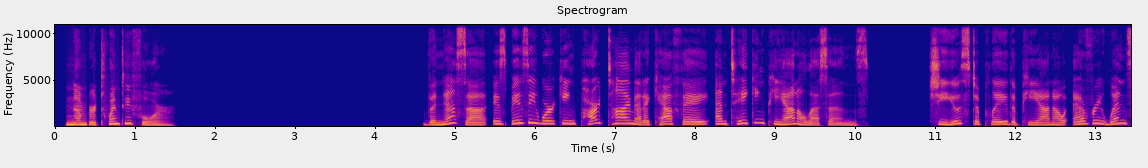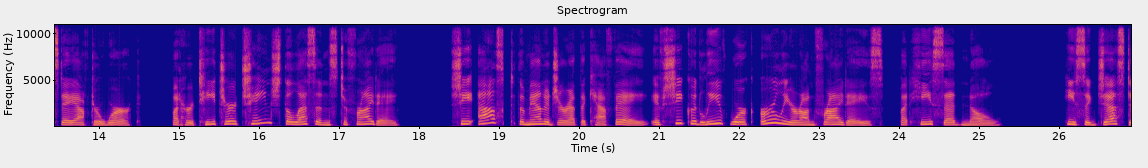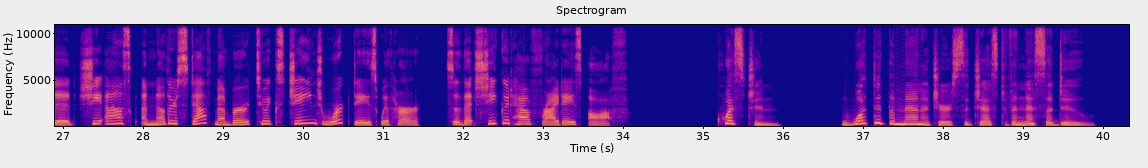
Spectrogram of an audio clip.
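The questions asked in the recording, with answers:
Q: What did the manager suggest Vanessa do?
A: Ask another staff member to exchange work days with her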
